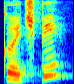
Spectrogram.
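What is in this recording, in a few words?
"кӧчпи", Komi, female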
